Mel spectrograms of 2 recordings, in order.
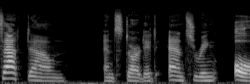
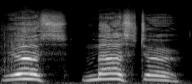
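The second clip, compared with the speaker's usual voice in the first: loud, growled stone golem voice; growling golem; 11 dB louder, much slower than usual. Acted. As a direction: growl it like a lumbering stone creature. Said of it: "growled the golem".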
